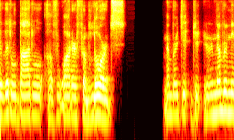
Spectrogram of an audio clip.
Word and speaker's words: Lourdes: Lord. Am I pronouncing it right? Not Lord. Lord. How do you pronounce? Who knows French? Lourdes. Lourdes. Oh, Lourdes.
